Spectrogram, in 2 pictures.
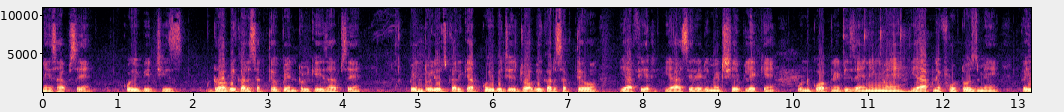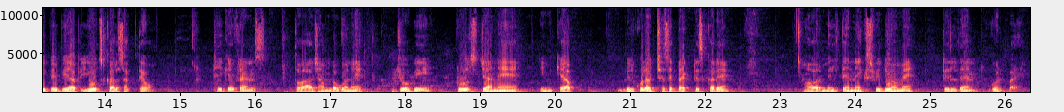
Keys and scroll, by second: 17.3 ctrl+shift+Tab.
